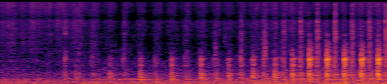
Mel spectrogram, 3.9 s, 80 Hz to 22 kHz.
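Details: Yamaha Fazer 250 (2006 build, 2007 model), rear wheel spun by hand: clicking about three times a second that sharpens; the sprocket-side 6004 wheel bearing has play in its seat.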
